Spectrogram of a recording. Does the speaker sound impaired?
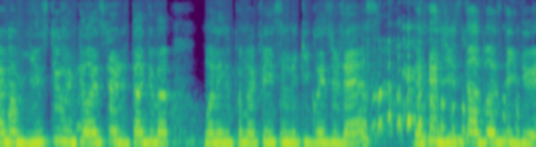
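Yes: cerebral palsy; spastic, needs helpers to wipe after toileting, apparently unable to stand.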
